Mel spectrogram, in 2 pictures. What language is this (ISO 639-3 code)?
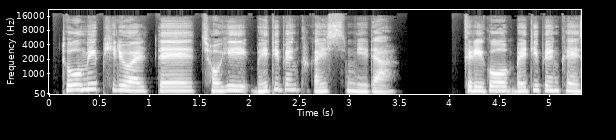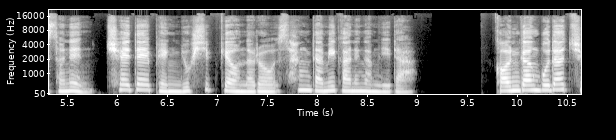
kor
